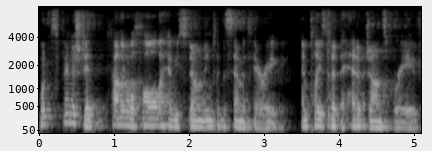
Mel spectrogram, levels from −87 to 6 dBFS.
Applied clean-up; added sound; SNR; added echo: neural mask model DeepFilterNet 3.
